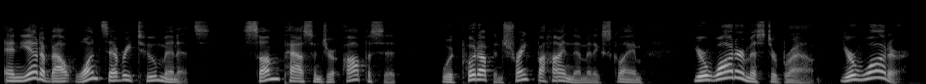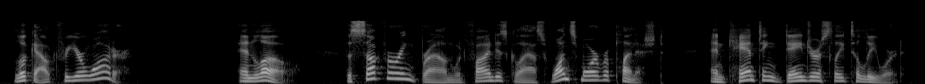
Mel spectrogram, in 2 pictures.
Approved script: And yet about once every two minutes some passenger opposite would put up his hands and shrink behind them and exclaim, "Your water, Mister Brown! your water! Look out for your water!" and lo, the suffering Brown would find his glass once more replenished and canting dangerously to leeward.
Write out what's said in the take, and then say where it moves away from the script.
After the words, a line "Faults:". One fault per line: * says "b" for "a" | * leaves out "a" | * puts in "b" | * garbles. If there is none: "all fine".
And yet about once every two minutes some passenger opposite would put up and shrink behind them and exclaim, "Your water, Mister Brown! your water! Look out for your water!" and lo, the suffering Brown would find his glass once more replenished and canting dangerously to leeward.
Faults:
* leaves out "his hands"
